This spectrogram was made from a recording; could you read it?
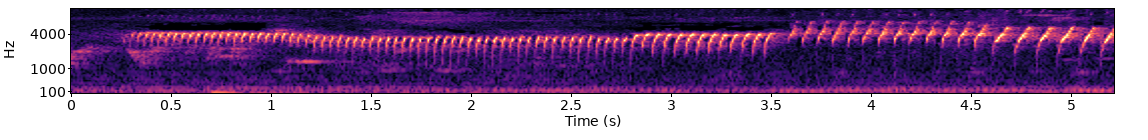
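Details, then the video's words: Canary delivering a long continuous buzzing roll that steps slightly higher midway, then breaks into faster, sharper trilled notes; low background hum throughout. "تغريد كناري ممتع Tweeting a fun canary"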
